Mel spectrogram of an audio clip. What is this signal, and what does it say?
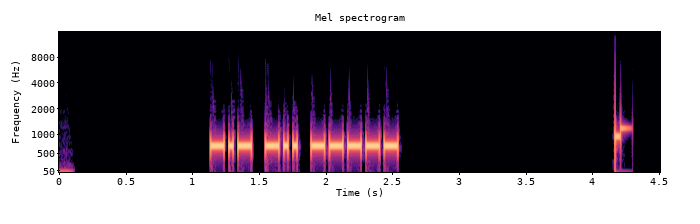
Morse code, heard as a keyed tone, about 36 wpm, 700 Hz. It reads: KD0
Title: USA Call Sign Prefixes - Repeated 2x - 35wpm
